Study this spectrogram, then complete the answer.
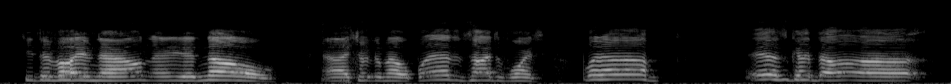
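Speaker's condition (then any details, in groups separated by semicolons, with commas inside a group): Traumatic brain injury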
